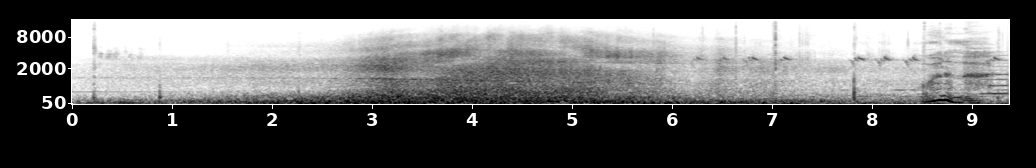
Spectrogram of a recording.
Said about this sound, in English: Doctor, just that plane. What about it? Does it always fly directly over the grounds? Every day, on its way to the airport.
